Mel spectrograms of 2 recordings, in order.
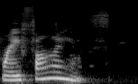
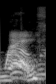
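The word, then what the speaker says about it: Ralph Fiennes: His name is pronounced Rafe Fiennes. – Rafe Fiennes, yeah. – You have to break it, Jake. That's right. His name is Rafe. Not Ralph.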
